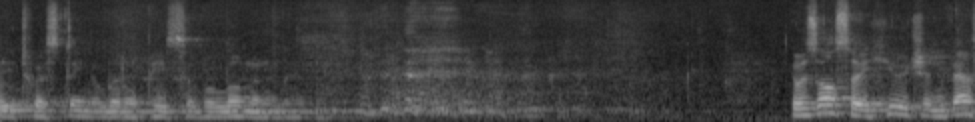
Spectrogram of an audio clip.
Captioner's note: audience laughing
